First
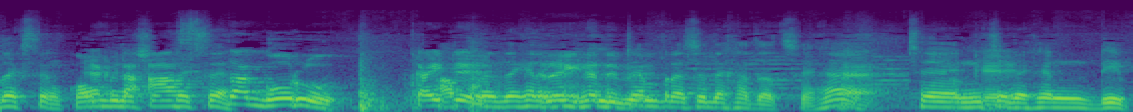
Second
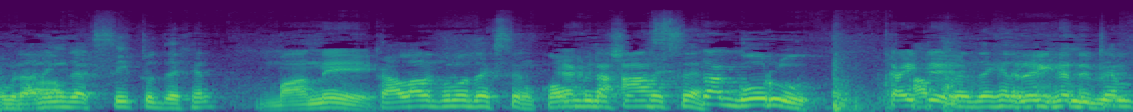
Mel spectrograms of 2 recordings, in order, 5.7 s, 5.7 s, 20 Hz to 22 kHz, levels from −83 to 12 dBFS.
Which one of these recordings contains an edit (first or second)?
first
